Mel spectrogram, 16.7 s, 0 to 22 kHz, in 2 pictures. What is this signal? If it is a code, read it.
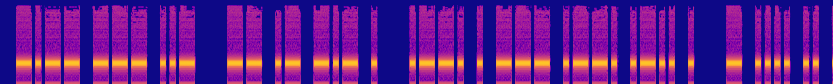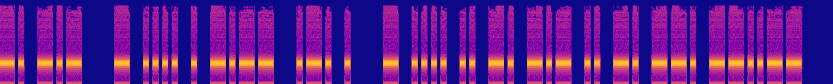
Morse code, heard as a keyed tone, about 25 wpm, 1000 Hz. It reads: YOU MAKE PEOPLE THINK THEY RE THINKING,
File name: qotdfiles / 25wpm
